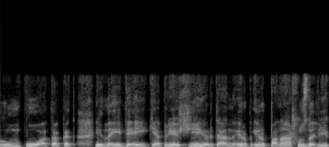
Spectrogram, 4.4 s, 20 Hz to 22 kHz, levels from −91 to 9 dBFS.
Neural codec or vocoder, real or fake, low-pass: none; real; 10.8 kHz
